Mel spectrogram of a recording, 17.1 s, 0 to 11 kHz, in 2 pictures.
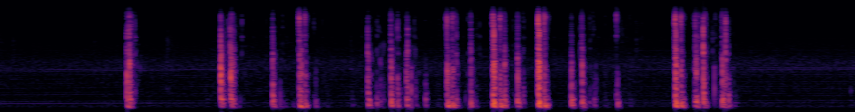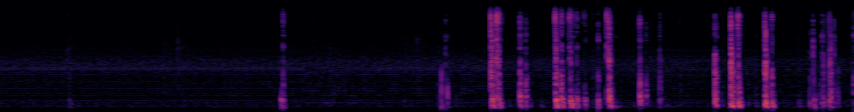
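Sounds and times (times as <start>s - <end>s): keyboard typing clicks: 2.2s - 6.2s, 6.8s - 7.3s, 13.5s - 17.0s.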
